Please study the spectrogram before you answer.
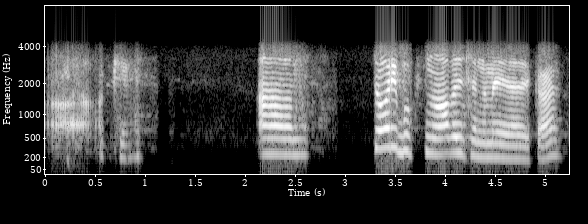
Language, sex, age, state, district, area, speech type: Tamil, male, 18-30, Tamil Nadu, Sivaganga, rural, conversation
